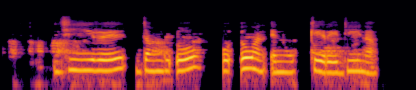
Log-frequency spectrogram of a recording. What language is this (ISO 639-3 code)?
fub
